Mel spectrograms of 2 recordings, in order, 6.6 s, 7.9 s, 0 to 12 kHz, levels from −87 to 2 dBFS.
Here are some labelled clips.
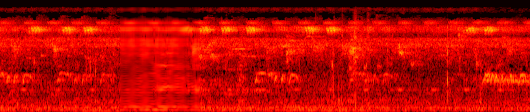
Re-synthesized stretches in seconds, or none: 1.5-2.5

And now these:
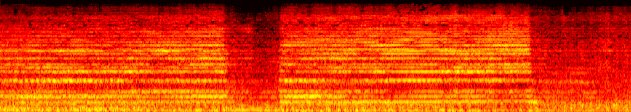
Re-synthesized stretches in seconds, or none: 0.0-4.9; 5.5-7.9

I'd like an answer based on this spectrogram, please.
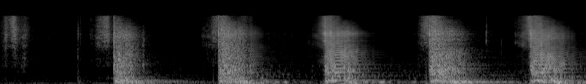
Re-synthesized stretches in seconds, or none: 2.5-4.2; 5.2-5.9

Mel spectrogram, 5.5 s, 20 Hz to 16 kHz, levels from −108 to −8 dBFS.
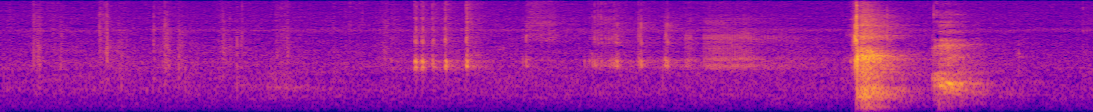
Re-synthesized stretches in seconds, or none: none

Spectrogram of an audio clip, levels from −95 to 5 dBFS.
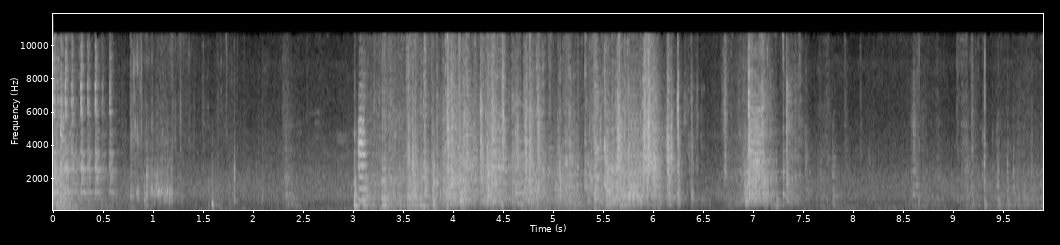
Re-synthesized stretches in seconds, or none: none

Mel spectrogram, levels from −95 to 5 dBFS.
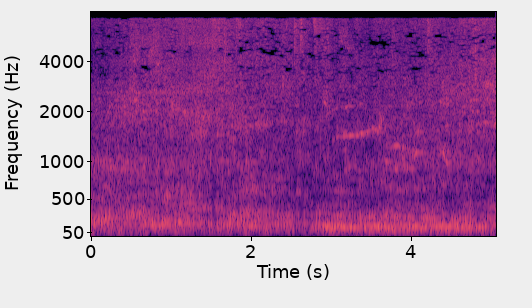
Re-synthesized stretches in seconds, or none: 1.1-1.6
